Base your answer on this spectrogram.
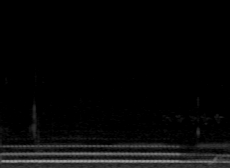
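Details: In a Namibian game reserve during a very wet rainy season, a male banded rubber frog gives its mating call: a steady, fast-pulsed trill on one clear mid-pitched note lasting about two seconds, with bubbling kassinas calling in the distance.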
